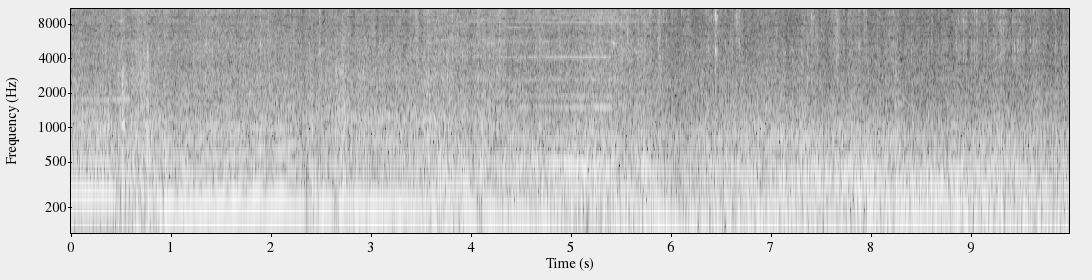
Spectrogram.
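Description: A tonal drone rises and falls with road speed under the engine note through the drive: abnormal transmission noise, cause not pinned down.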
